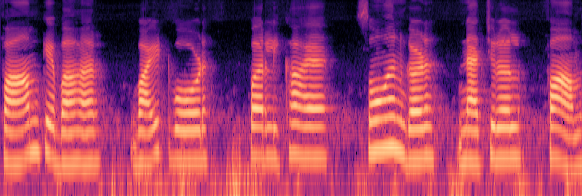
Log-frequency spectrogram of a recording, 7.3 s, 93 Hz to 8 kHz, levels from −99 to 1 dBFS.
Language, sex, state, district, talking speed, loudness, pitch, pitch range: Hindi, female, Punjab, Fazilka, 100 wpm, -14 LUFS, 220 Hz, 205-230 Hz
